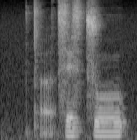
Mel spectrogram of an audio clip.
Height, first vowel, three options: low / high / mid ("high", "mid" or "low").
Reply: low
